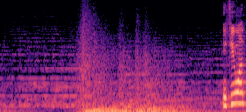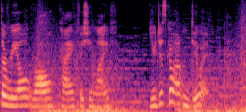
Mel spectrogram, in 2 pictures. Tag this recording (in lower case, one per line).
speech
music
